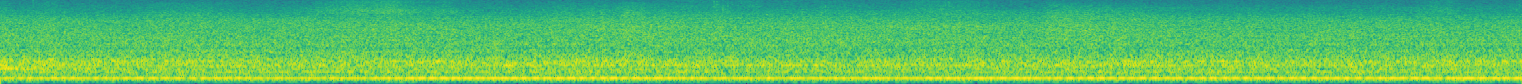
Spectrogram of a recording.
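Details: Steady mechanical drone with a constant low hum and broad hiss, like a running engine or fan, with no animal voices.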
